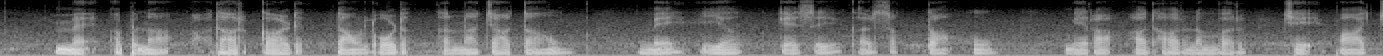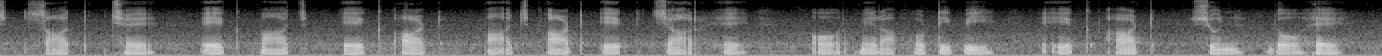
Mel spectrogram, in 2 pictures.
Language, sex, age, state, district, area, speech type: Hindi, male, 60+, Madhya Pradesh, Harda, urban, read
